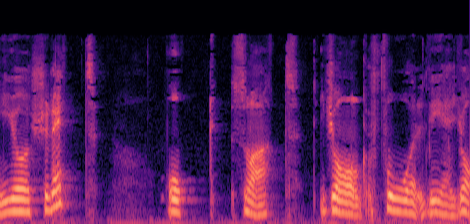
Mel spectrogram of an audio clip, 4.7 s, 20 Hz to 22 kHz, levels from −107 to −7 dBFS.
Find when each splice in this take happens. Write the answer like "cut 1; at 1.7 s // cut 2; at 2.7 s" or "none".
cut 1; at 3.1 s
